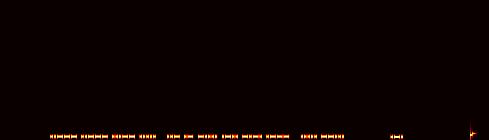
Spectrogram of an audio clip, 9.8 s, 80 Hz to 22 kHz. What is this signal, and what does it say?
Morse code, heard as a keyed tone, about 36 wpm, 700 Hz. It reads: 2235 UA6LCJ 57 R
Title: Worked All Europe DX Contest - QTC Exchange - 35wpm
